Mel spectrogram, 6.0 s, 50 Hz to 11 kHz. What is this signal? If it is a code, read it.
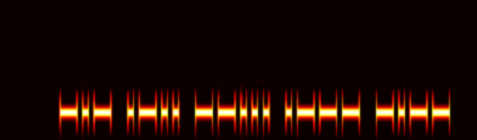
Morse code, heard as a keyed tone, about 17 wpm, 700 Hz. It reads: KL7JY
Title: DXCC-100 Call Signs - 5 Characters - Repeated 2x - 17wpm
